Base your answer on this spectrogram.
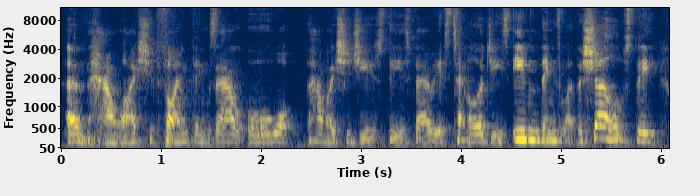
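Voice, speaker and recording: A woman's voice: on the low side, lively intonation, moderate pace, vocal fry. Chatty young woman librarian. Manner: chatty, self-deprecating, with frequent restarts. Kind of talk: casual talk to camera.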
